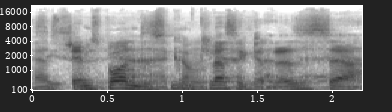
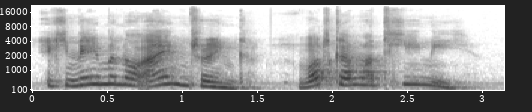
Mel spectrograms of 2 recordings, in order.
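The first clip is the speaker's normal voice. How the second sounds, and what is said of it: Altered, half-pubescent sounding voice. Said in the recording (German): “da muss ich die Stimme aber auch verändern so ein bisschen ... mit so einer halbpubertären Stimme”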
